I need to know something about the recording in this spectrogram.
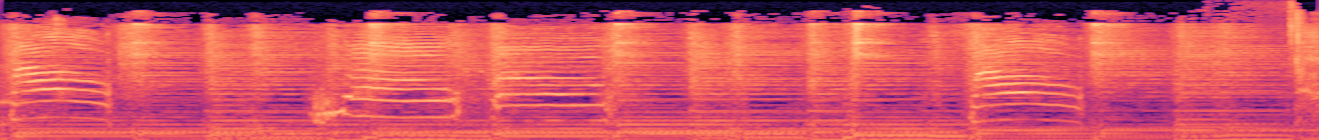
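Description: A cat meows several times, clear, each meow a drawn-out rising and falling cry, laid over a steady musical backing that plays continuously underneath.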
